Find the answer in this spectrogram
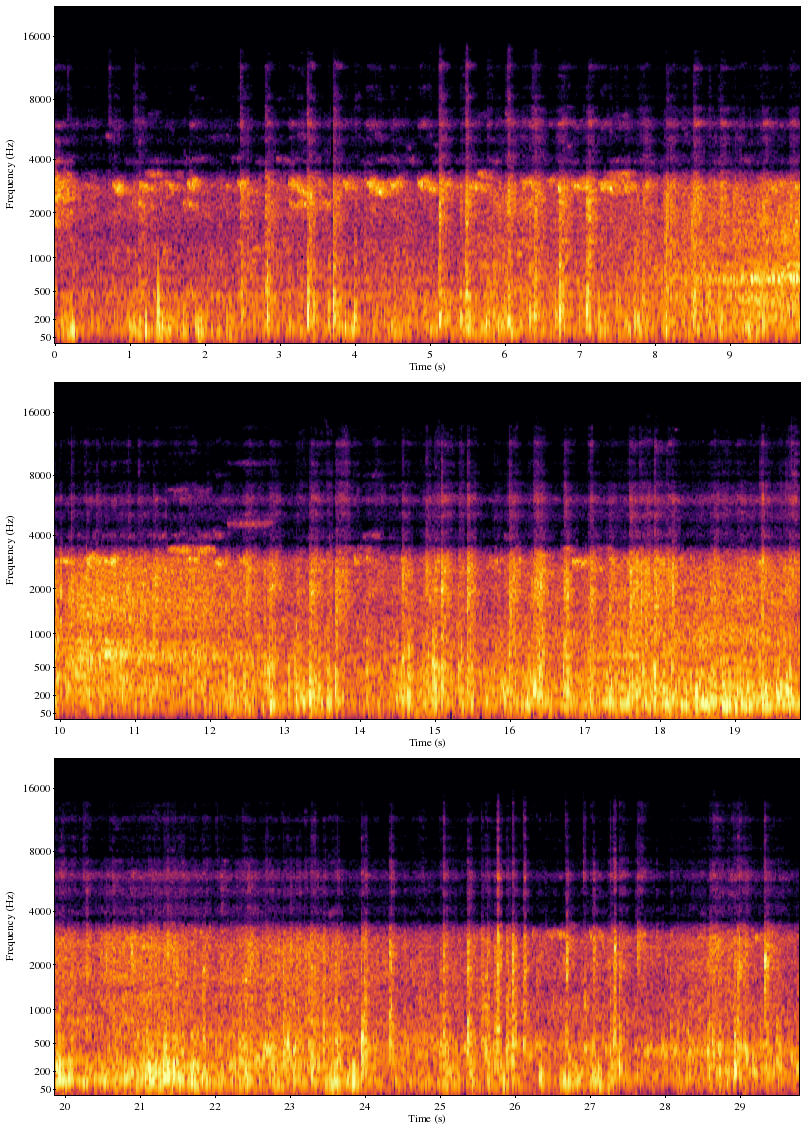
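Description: Passenger train coach running along the track, heard from its open doorway: steady wheel and rail noise with many quick clicks as the wheels pass over rail joints.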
